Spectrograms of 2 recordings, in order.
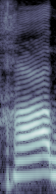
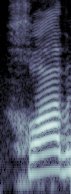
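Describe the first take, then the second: First: ख्वाब as khaab, no w; silent waw. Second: ख्वाब as khwaab, with a w; higher ख्वाब with the w sounded; waw wrongly sounded. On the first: Teacher showing learners the accepted form, waw silent. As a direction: drop the w in ख्वाब. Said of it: "बोलते हैं". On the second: Teacher showing learners what not to say, waw sounded. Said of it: "नहीं बोलते हैं". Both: Shown as a demonstration.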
